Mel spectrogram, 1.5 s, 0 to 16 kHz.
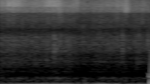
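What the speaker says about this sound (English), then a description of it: "Frying for about 2 minutes, time to flip them onto their other side." Food sizzles steadily in a frying pan partway through cooking, a continuous close crackle with no voices, ending in a brief soft clatter.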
